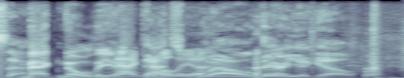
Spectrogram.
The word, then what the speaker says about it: Magnolia: me uh what did I say is it Mangolia what what what I say the name mongoid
